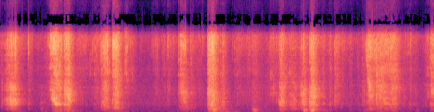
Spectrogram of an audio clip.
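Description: Blue protective plastic film being pulled and crinkled on a stainless steel gas range cooktop, in a series of irregular short rustling bursts.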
